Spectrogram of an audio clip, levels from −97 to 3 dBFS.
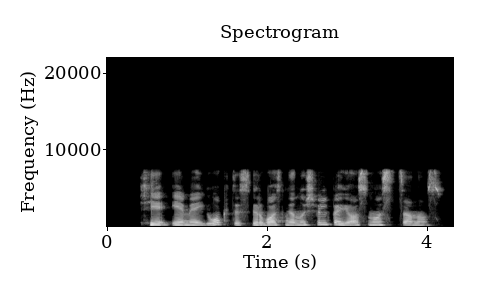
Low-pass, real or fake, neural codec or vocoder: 7.2 kHz; real; none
